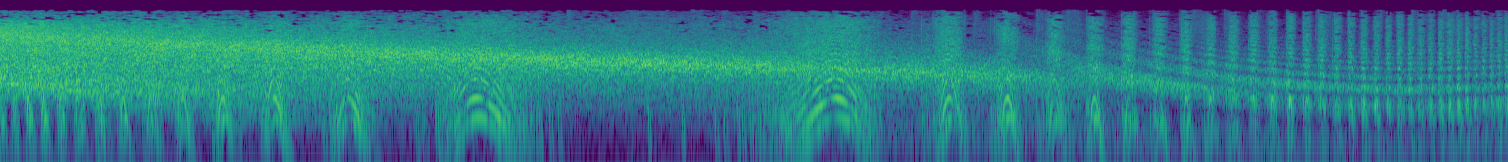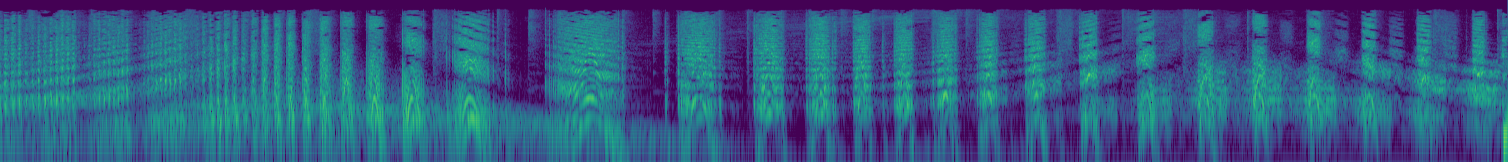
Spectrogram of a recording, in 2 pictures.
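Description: A pulsing electronic beat thumps quickly.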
